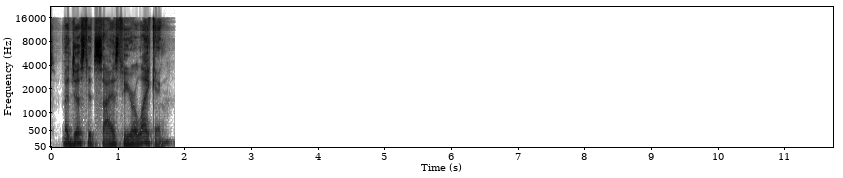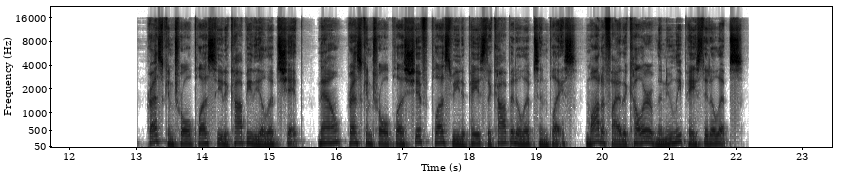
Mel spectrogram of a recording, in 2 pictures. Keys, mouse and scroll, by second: 0.1-3.1 drag, 3.1 ctrl+t, 3.9-10.5 drag, 10.6 click, 13.4 ctrl+click, 13.8 ctrl+c, 17.9 ctrl+c, 19.1 v, 22.5 click, 22.5 click.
